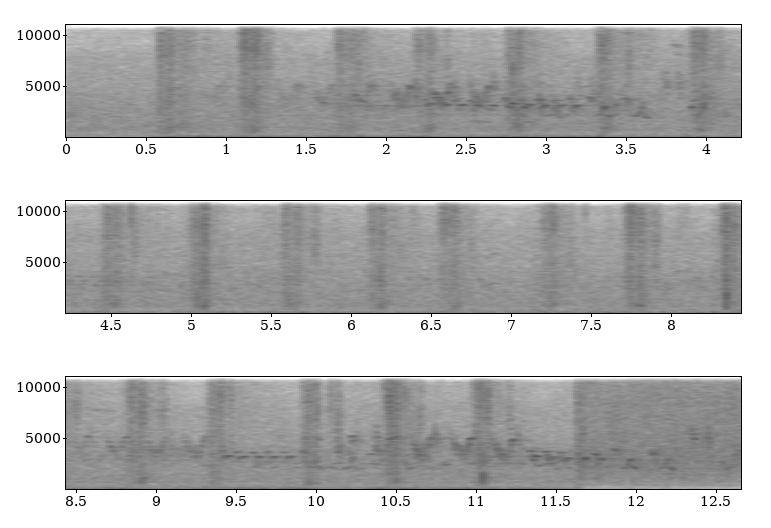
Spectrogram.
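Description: Footsteps swish across grass.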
